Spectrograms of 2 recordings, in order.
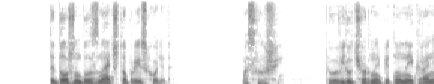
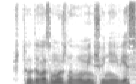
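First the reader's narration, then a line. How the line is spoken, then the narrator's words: Calm reply. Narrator (Russian): спокойно ответил Эш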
